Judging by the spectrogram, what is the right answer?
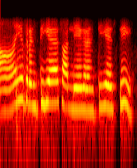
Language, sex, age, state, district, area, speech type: Dogri, female, 30-45, Jammu and Kashmir, Udhampur, urban, conversation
